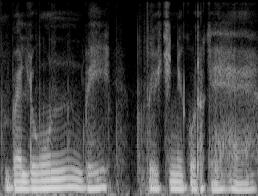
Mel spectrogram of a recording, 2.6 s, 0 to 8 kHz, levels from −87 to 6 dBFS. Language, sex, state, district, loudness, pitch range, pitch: Hindi, male, Himachal Pradesh, Shimla, -15 LUFS, 110-125 Hz, 115 Hz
